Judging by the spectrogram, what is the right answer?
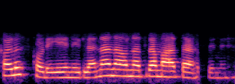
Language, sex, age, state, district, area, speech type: Kannada, female, 18-30, Karnataka, Hassan, rural, conversation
